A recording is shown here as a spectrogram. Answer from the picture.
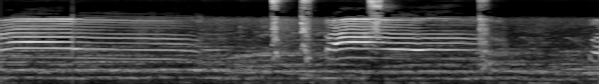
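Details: Domestic cat giving sustained, tonal meows with a rich harmonic ring, broken by a few sharp clicks or taps around the middle of the recording.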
